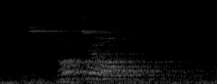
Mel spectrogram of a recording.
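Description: A short call in a man's voice about half a second in, echoing in the large indoor court, starting with a low thud like a ball bouncing on the floor.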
